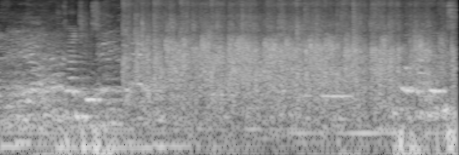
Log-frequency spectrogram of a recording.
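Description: A church congregation breaks into loud, sustained applause for Jesus, dense clapping mixed with crowd voices that continues steadily after a brief spoken lead-in.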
